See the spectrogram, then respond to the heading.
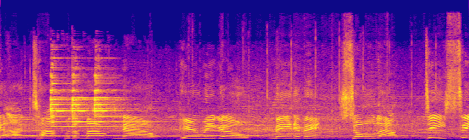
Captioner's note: bell rings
